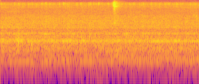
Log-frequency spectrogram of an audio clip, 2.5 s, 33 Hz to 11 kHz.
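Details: Microwave after replacing a failed capacitor and blown fuse with parts from an old unit, timer dial counting back to 0 before cutting off: steady, even hum with no clicks, buzzing or rattles; running normally after repair.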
